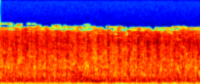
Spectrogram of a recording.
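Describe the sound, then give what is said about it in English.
A small boat's machine guns fire from both sides, rattling on without pause, rapid shots blurring into a dense, steady, crackling roar at an even loudness throughout, with no voices. “Roberts swung hard on the wheel, and the small boat zipped into the gap, her machine guns blazing out defiance from both sides.”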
